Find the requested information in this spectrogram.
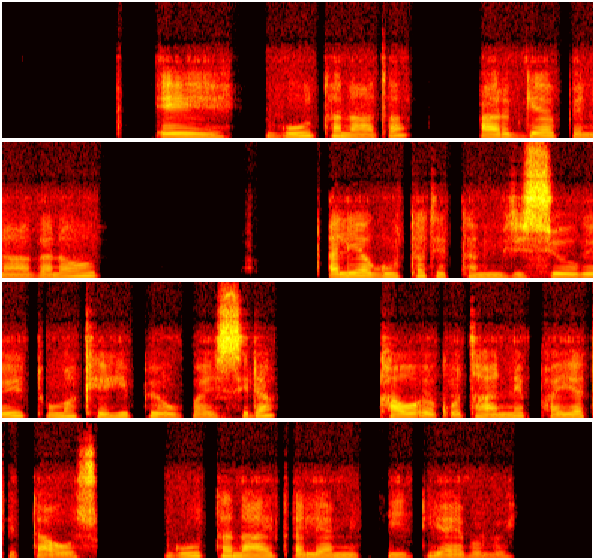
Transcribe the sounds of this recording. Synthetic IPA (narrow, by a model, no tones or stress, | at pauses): ʔeː | ɡuːt̪ːɐnaːt̪ɐ | hɐɾɡɪjapːɛnaːɡɐnɐw | t̪ʼɐlɪjaɡuːt̪ːɐt̪ɛt̪ːɐnmɪt̪ɪsːɪjo̞ːɡe̞ːt̪ʊmɐkʰe̞ːɦɪpːɛʊbɐjsːɪd̪ɐ | kʰɐwɔɛkʼɔt̪aːnːɛpʰɐjːɐt̪ʰɛt̪ːa̰ːo̞ːsɔ̥ | ɡuːt̪ːɐnaːjt̪ʼɐlɪjamɪt̪ʰːiːd̪ɪɐ̰jbɔlɔjɛ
